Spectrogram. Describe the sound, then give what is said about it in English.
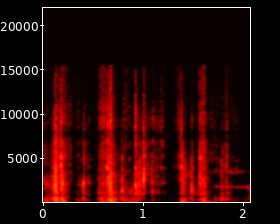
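Paper rustling and crinkling as a small sheet is handled and folded over to show getting from point A to point B, in several short, crisp bursts, fairly quiet, with no talking. “If you take a piece of paper and fold it over, because you're trying to get from point A to point B, right?”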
